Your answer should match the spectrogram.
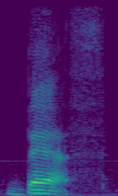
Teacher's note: The word bath is a noun with an unvoiced TH.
